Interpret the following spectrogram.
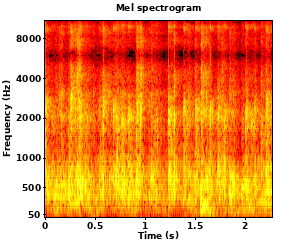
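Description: A small club audience clapping at the end of a song: dense, uneven hand claps with no music playing.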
